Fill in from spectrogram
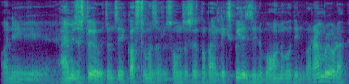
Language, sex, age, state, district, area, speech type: Nepali, male, 30-45, West Bengal, Kalimpong, rural, spontaneous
